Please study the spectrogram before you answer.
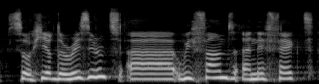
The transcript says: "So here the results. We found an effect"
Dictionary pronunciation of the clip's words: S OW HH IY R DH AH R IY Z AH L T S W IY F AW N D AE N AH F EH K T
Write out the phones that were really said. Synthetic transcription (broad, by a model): S OW HH IY R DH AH R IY Z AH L T W IY F AW N D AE N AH F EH K T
